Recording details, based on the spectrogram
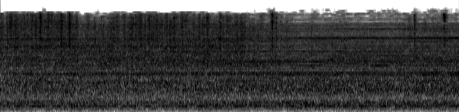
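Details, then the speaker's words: Air conditioner outdoor unit after replacing a swollen capacitor and the contactor, previously fan and compressor not starting: even, unbroken condenser fan rush with a low steady compressor hum underneath; running smoothly, bad capacitor confirmed. "all right folks and now you see it running so sure enough it was a bad capacitor"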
